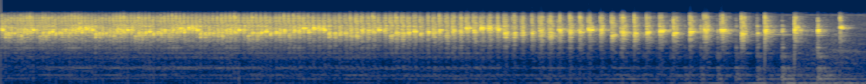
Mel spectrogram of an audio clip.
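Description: Antique carnival gambling wheel spinning down, its pointer clicking against the pegs on the rim: a rapid rattle of clicks that slows into separate, wider-spaced clicks and stops near the end as the wheel comes to rest.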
